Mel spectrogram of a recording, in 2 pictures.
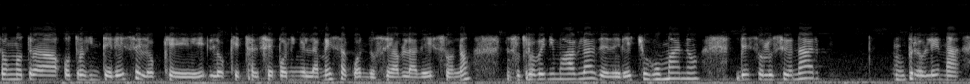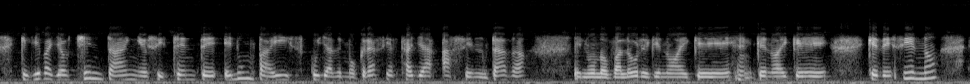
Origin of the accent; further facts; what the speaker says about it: Andalusia, Spain; Y si es un pueblo como Ubrique y una sierra como la de Cádiz y en mi pueblo andaluz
